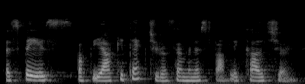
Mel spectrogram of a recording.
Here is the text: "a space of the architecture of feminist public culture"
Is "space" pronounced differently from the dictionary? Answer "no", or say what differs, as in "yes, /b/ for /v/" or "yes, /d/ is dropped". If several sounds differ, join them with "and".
no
